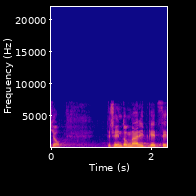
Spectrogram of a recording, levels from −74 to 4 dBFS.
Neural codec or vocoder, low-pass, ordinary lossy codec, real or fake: none; 7.2 kHz; none; real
